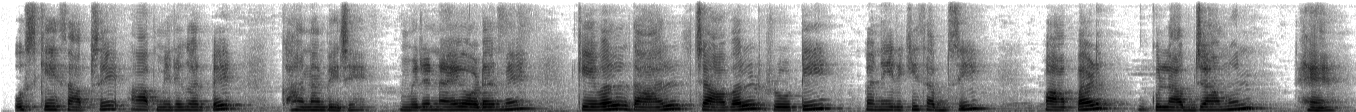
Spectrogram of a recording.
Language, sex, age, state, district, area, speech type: Hindi, female, 45-60, Madhya Pradesh, Bhopal, urban, spontaneous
